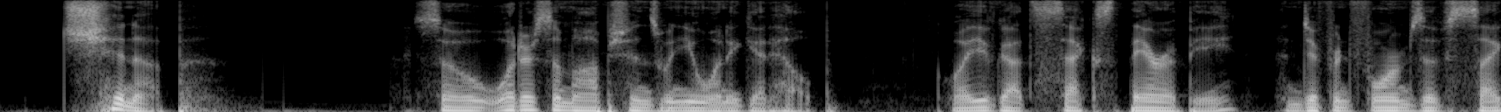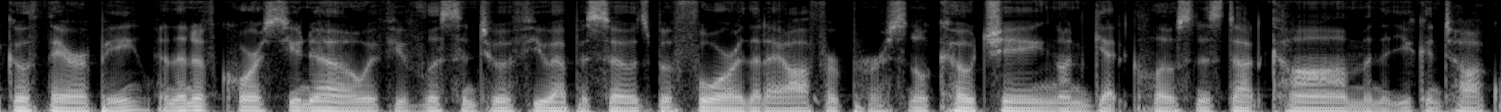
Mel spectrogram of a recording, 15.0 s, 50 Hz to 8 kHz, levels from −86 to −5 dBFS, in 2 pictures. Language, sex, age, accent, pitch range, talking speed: English, male, 30-49, American, 80-95 Hz, 195 wpm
